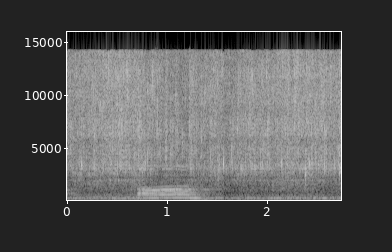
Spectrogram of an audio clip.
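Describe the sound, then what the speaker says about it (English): Hot water runs from a tap, rinsing out a bottle during REO battery maintenance: a steady, close splashing stream with a brief gurgling pitch rise as the bottle fills, no talk. "Just rinsing that bottle out."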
